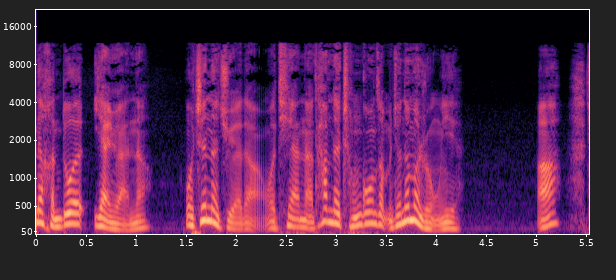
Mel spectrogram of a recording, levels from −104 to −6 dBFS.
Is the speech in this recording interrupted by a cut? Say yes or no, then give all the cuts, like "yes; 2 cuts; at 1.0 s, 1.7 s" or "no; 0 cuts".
yes; 1 cut; at 1.4 s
